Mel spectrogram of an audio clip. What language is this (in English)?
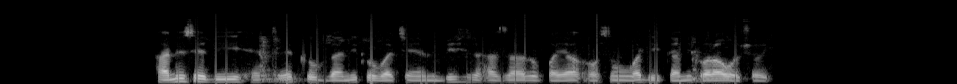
Khowar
